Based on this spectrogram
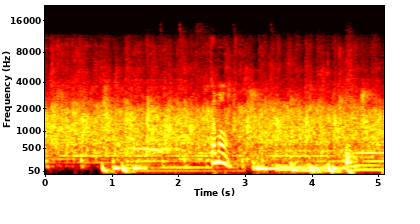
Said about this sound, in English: Give Him a mighty hand clap of praise. Come on.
